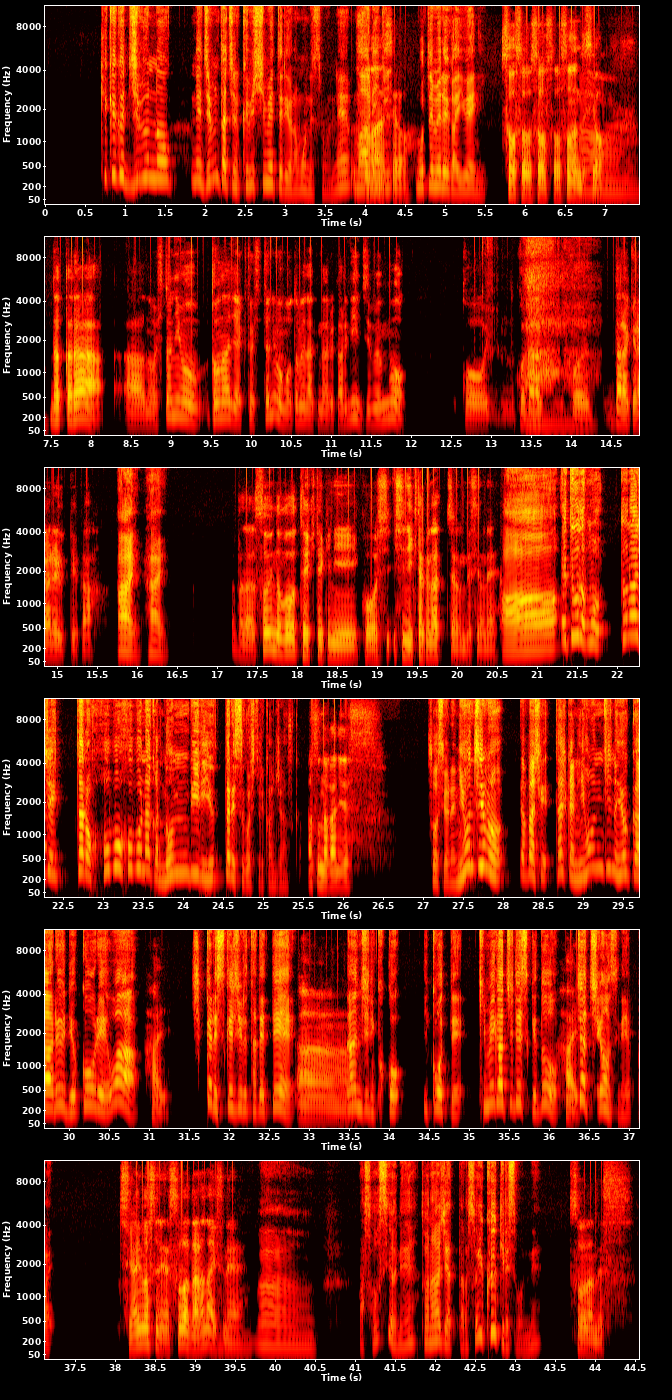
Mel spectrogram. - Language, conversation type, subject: Japanese, unstructured, 旅行に行くとき、何をいちばん楽しみにしていますか？
- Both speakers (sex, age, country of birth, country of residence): male, 35-39, Japan, Japan; male, 35-39, Japan, Japan
- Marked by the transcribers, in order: distorted speech; tapping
